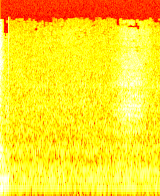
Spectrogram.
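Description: Steady low electrical hum over faint background hiss, with a brief soft hiss near the end.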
